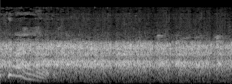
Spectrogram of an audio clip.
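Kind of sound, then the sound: sound effect, hand claps sound effect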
